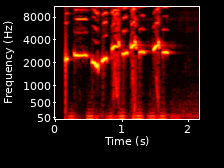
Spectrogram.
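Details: Female white-rumped shama, a caged bird used to coax males into singing, giving a short run of clear whistled notes, some steady and some sliding, in a rapid sequence of about eight notes lasting under two seconds, with faint low background rumble.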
